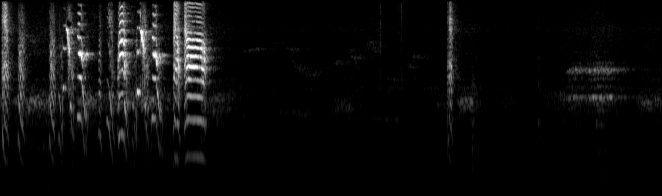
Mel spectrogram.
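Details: Zebra finches in a cage give a burst of quick, nasal, stacked notes for about two seconds, then it goes mostly quiet apart from one sharp note and soft tones near the end.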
